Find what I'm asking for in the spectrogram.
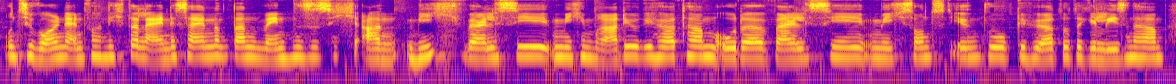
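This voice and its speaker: A woman's voice: medium pitch, little pitch movement, a little fast, few pauses. Woman talking over a landline phone. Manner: explains at length, frequent hesitations. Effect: heard over a landline phone. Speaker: matchmaker guest on a call-in radio show. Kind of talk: casual radio chat. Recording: phone line, distant.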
